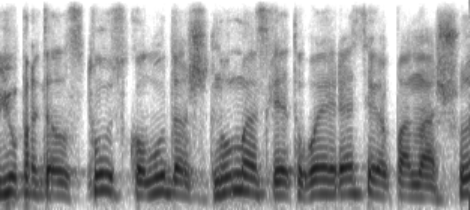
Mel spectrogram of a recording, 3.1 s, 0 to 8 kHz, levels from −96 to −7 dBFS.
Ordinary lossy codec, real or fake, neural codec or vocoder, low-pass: Opus, 32 kbps; fake; codec, 16 kHz in and 24 kHz out, 2.2 kbps, FireRedTTS-2 codec; 7.2 kHz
